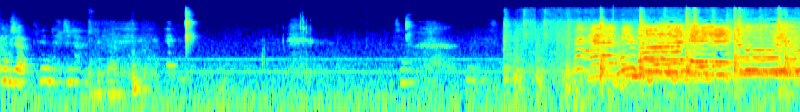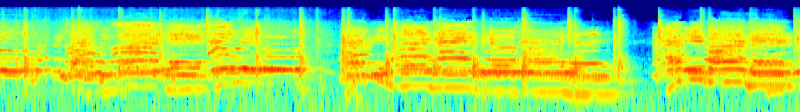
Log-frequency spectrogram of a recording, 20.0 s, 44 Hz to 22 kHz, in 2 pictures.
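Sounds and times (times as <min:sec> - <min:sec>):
children singing: 0:07.3 - 0:17.6
rhythmic hand-clapping: 0:07.3 - 0:20.0.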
